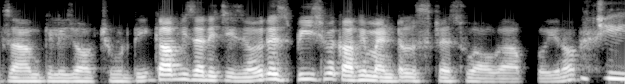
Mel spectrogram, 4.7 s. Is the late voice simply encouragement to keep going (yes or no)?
yes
